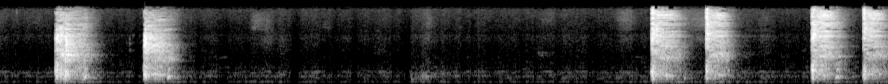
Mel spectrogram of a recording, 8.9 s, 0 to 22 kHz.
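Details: Productive morning cough that lasts about 45 minutes before clearing: six harsh cough bursts in two groups, clearing mucus.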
